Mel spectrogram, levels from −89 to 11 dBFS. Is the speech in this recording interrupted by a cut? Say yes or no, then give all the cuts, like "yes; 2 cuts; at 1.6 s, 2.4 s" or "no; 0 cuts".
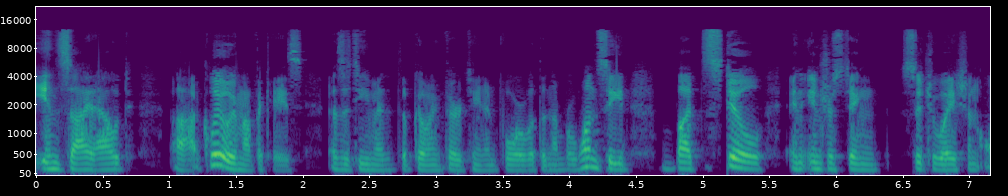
no; 0 cuts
